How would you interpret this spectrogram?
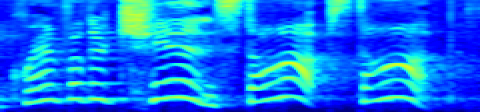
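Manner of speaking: high, urgent calling out; shouting on the run. A narrator's reading. Kids running uphill call to grandfather, high urgent shouts. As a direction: cry out very high to be heard. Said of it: "everybody running and shouting".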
